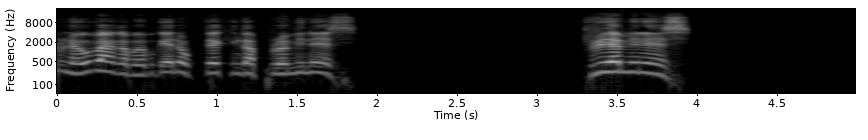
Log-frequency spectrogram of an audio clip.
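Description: A man preaches with animation into a microphone, in short bursts with pauses.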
